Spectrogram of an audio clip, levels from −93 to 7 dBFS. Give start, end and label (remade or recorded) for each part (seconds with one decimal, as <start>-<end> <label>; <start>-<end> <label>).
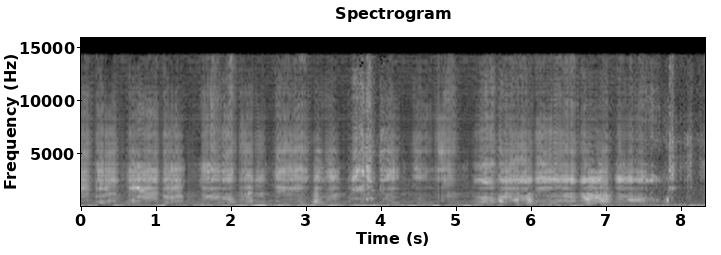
0.0-3.6 remade; 3.6-4.1 recorded; 4.1-7.5 remade; 7.5-8.3 recorded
